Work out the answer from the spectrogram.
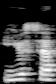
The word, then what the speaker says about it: Yusuf: Yusuf is the Arabic form of Joseph, which again means God will increase. This name can also be spelled with an O and pronounced Yosef instead of Yusuf.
